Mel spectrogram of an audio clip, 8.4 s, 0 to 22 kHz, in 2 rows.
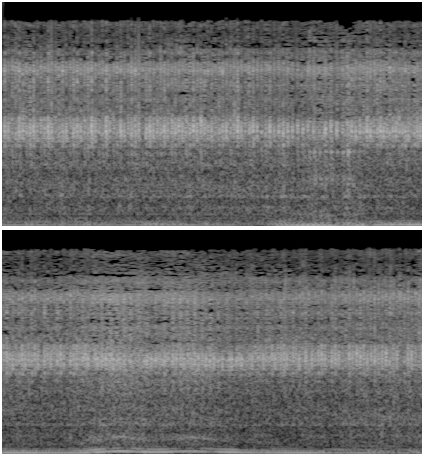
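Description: Rebuilt Nissan R2 engine running steadily, its low rumble swelling for a couple of seconds in the middle.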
